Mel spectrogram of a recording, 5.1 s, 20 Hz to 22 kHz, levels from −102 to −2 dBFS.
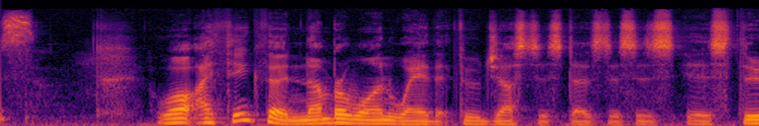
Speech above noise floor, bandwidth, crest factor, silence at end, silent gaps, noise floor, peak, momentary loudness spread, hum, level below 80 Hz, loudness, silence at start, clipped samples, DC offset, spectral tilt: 21 dB; 16.5 kHz; 16 dB; 0 s; none; -52 dBFS; -14 dBFS; 9 LU; none; -56 dBFS; -31 LUFS; 0 s; under 0.1%; under 0.1%; -4.5 dB/octave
